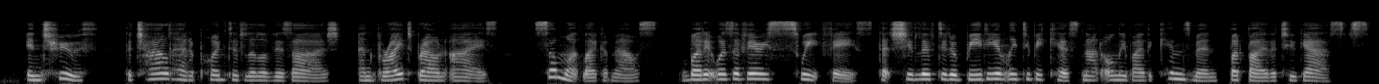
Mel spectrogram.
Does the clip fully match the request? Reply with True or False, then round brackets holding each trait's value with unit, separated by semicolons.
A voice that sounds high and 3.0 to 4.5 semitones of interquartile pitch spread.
False (205 Hz; 5.0 semitones)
